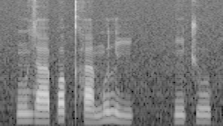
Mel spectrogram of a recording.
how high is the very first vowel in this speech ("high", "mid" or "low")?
high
